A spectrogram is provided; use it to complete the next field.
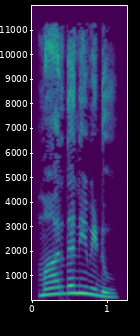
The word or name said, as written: ಮಾರ್ದನಿವಿಡು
